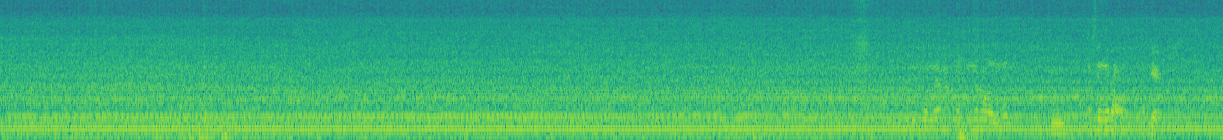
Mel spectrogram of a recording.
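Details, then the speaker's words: Used car inspected before purchase, engine idling with the AC switched on to add load: an even, steady hum with no dipping or hunting. The engine stays stable, so the idle under AC load is normal. "Tapi kalau ketika AC sudah dinyalakan dia mesinnya tetap stabil begini, statis, itu top, segar."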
